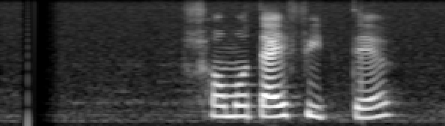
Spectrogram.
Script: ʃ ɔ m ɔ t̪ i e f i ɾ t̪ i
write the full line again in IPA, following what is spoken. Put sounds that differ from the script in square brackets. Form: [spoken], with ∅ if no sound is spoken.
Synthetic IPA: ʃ ɔ m [o] t̪ [a] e f i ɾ t̪ [e]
